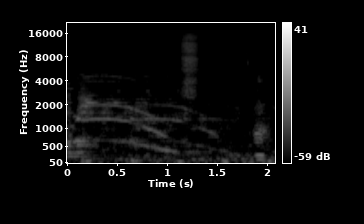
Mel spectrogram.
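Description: A faint, drawn-out vocal sound gliding down in pitch for about a second and a half.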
